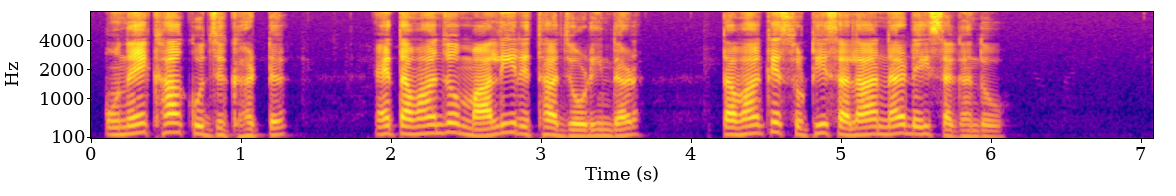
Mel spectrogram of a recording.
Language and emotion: Sindhi, neutral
